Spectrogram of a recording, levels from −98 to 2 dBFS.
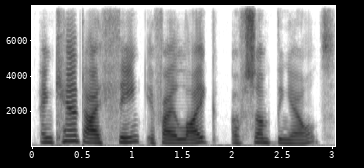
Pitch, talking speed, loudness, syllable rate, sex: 240 Hz, 200 wpm, -18 LUFS, 4.8 syllables/s, female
